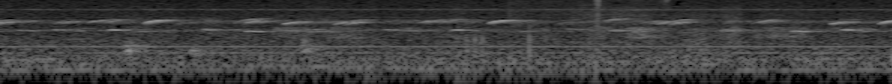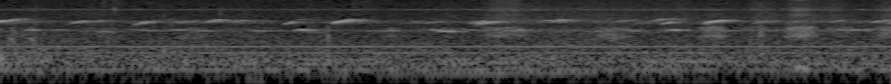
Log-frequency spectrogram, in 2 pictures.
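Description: Faint chorus of coqui frogs: many overlapping two-note 'ko-kee' calls, a lower note followed by a rising higher one, repeating several times a second, over a faint steady hum.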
